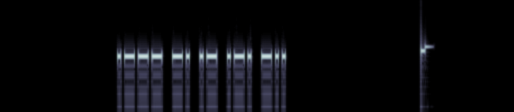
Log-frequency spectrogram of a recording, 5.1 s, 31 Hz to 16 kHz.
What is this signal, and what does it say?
Morse code, heard as a keyed tone, about 36 wpm, 700 Hz. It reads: JNARD
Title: Code Groups - 5 Letters - 35wpm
